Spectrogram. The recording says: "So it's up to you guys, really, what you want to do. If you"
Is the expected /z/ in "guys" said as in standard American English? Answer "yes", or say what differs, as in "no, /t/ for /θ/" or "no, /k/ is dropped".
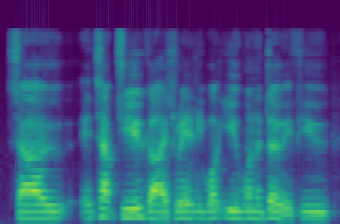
yes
